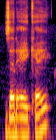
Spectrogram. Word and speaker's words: Zakaria: help you zacarth zakaria z-a-k-a-r-i-a zechariah intentionally pronounced zakaria but yes he's a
